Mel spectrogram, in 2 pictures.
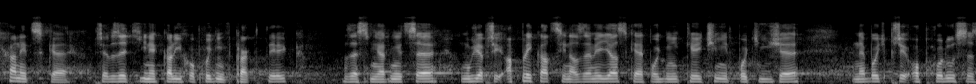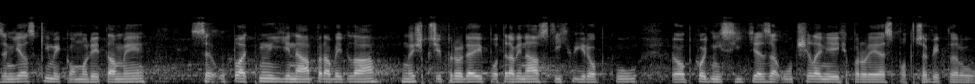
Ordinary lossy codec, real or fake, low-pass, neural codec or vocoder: Opus, 32 kbps; fake; 7.2 kHz; codec, 16 kHz, 4 kbps, X-Codec, HuBERT features, trained on balanced general audio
